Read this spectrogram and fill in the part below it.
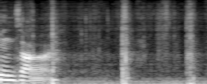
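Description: Cards shuffle in a woman's hands.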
